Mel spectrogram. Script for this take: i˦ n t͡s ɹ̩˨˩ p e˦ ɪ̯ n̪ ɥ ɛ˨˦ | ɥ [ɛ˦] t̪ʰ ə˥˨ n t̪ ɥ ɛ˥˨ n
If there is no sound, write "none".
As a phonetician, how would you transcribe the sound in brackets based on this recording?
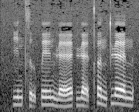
ɛ̰˨˩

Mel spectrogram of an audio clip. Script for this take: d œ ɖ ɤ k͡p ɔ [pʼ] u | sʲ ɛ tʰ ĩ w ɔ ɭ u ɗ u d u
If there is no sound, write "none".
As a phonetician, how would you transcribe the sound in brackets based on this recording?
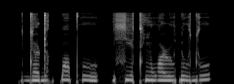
pʰ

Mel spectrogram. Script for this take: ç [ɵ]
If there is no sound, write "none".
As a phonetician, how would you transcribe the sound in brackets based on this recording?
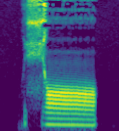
ɔ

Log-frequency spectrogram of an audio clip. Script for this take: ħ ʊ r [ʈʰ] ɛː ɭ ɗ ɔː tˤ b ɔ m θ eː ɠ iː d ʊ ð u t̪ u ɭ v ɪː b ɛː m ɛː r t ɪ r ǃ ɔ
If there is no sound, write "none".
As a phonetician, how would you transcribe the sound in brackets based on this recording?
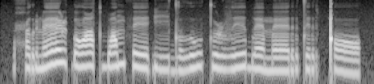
ɳ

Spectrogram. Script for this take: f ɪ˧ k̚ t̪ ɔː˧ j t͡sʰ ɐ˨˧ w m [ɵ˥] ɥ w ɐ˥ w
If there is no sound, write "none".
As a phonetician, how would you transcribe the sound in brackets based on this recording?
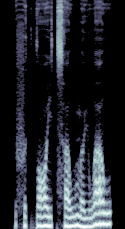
ɵ˨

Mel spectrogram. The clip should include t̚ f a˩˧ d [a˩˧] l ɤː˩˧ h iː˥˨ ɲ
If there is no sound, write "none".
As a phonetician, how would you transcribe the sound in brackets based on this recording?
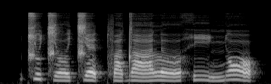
aː˩˧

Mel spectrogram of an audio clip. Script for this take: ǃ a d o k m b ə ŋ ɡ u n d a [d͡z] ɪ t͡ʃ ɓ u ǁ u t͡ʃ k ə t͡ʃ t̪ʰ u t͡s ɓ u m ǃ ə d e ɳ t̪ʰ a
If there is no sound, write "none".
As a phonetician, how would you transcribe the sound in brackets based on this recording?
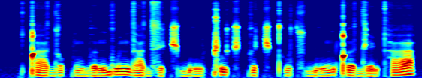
d͡z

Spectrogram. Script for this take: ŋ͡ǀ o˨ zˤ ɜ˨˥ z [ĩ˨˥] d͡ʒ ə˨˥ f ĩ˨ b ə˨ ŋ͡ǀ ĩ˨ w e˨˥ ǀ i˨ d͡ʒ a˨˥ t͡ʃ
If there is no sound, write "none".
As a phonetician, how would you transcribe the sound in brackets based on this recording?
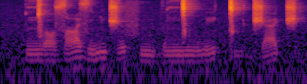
ĩ˨˥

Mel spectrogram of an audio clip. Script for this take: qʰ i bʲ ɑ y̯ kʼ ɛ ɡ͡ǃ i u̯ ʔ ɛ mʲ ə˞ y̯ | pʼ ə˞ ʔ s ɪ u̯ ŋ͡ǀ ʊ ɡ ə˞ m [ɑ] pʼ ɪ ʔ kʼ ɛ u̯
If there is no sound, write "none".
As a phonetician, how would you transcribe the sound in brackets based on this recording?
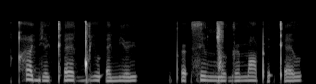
ɑ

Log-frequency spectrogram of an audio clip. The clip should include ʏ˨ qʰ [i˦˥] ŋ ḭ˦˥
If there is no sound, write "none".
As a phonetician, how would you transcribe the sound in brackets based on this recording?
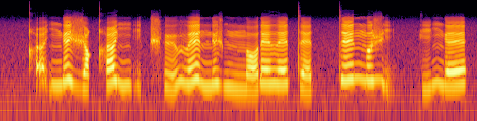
i˧˥˧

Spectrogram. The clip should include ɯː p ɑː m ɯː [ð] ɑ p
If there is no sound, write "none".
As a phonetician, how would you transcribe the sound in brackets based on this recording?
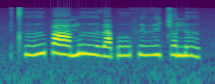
ð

